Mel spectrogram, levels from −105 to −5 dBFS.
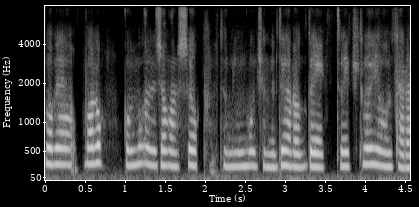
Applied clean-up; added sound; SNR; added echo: neural diffusion model UNIVERSE++.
